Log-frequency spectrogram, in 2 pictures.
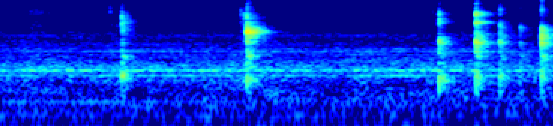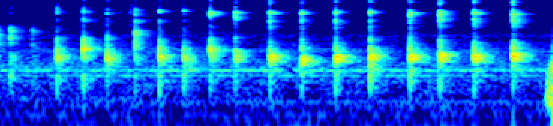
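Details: Sharp finger-snap clicks, sparse at first and then quickening into a steady run, in a small room with no animal voice.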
